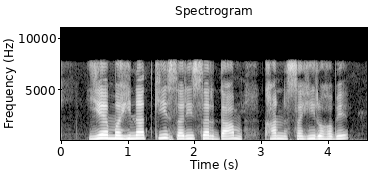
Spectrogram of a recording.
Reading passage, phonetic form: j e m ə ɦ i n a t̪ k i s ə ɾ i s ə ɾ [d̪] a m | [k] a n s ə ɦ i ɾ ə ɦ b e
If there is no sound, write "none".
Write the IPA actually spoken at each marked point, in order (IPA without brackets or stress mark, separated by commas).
d̪, kʰ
